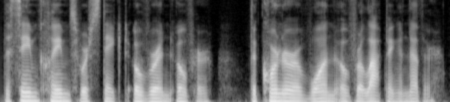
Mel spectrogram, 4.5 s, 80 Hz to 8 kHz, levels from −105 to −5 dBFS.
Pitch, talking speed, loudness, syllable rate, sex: 95 Hz, 185 wpm, -21 LUFS, 6.2 syllables/s, male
